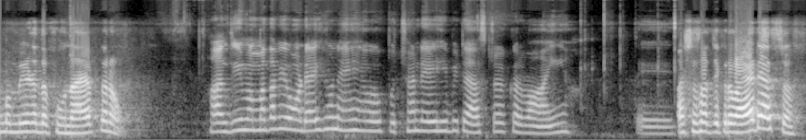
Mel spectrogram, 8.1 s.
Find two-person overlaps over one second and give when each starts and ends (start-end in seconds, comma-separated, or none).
none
